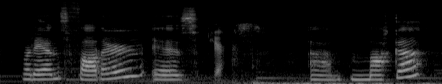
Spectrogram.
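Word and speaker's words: M'aka: father is yes um Maca spelled m apostrophe AKA maca um did was there indic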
